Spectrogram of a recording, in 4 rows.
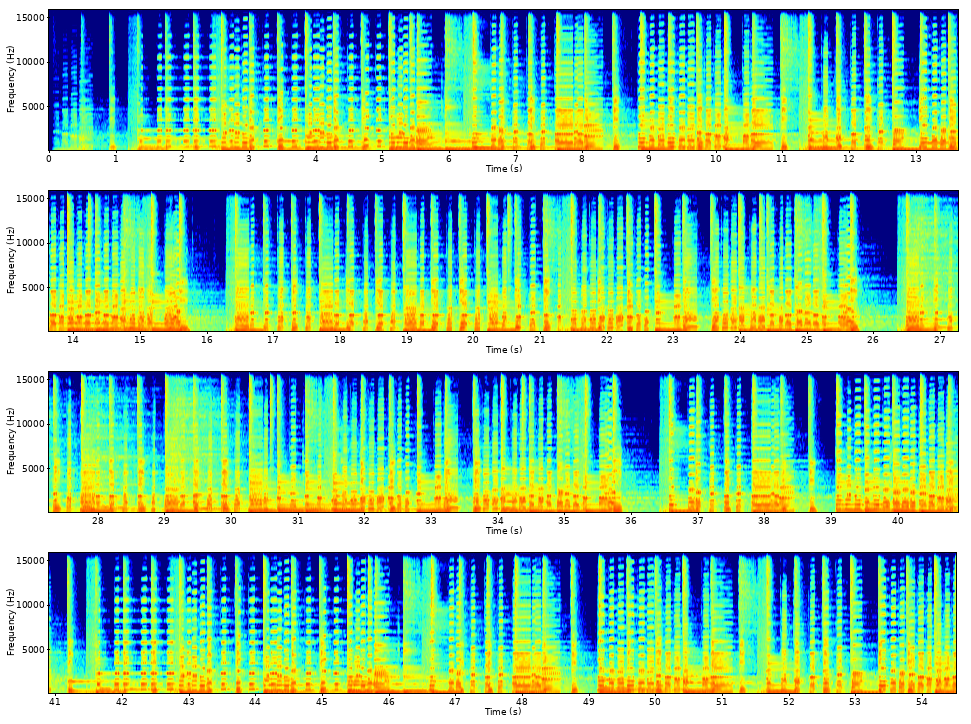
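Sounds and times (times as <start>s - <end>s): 
mazurka: 0.1s - 54.5s.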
